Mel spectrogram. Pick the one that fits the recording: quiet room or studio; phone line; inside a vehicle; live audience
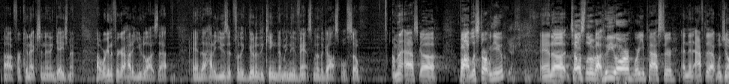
live audience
